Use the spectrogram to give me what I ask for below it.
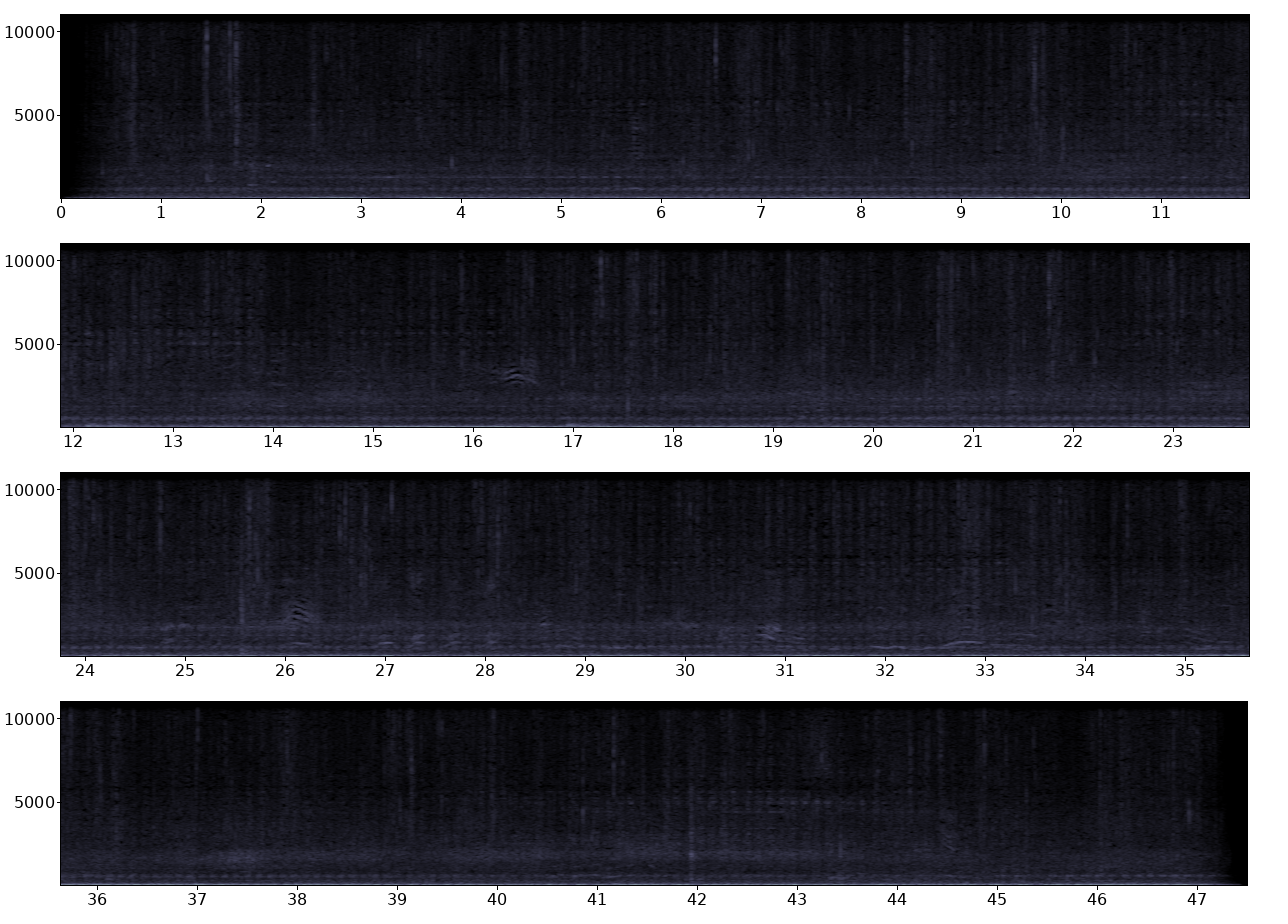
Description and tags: Sound of calm sea in the harbour. You can also hear engine running in the distance and some backnoise of the town.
